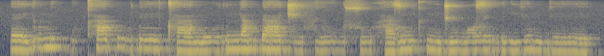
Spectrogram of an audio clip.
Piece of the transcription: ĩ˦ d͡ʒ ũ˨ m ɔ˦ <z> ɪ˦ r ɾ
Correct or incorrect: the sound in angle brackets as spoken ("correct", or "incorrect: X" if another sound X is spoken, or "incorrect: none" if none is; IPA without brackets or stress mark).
correct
